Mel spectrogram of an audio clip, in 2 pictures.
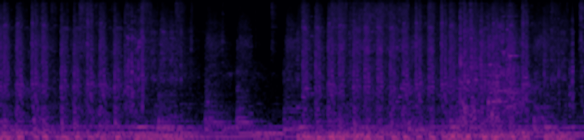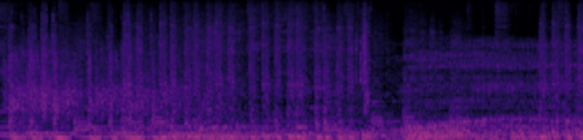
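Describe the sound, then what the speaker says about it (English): Rapid crackling bursts of an electric Tesla gun firing nonstop in a zombie survival video game, dense and loud over a continuous rumble, with no talking. "this Tesla gun seems a lot more effective"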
